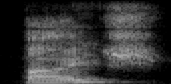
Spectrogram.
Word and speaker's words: pais: Donc, país, c'est un hiatus. País, qui veut dire pays. Pais, c'est une diphtongue, et qui veut dire père au pluriel.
